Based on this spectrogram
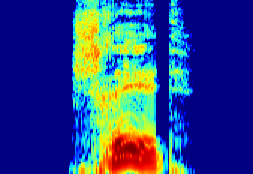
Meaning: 1. superlative degree of schrill 2. inflection of schrill: strong genitive masculine/neuter singular superlative degree
- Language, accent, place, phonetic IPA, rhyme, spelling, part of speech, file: German, Germany, Berlin, [ˈʃʁɪlstn̩], -ɪlstn̩, schrillsten, adjective, De-schrillsten.ogg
